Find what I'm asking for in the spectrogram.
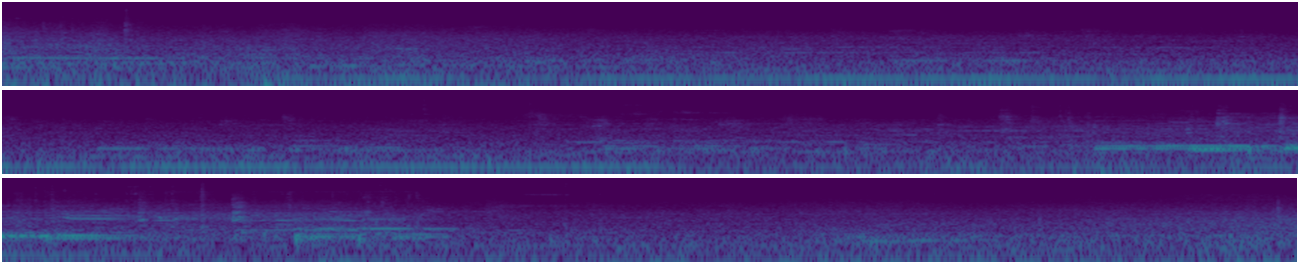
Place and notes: Woodward Ave, Ridgewood, NY, USA - Early Afternoon in Ridgewood, Queens
Traffic sounds on the intersection between Woodward Ave and Cornelia St. in Ridgewood, Queens.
